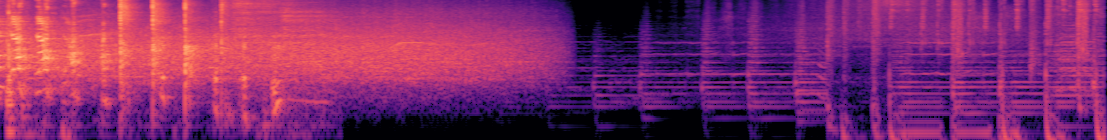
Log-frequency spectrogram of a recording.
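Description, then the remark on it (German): A burst of dense, crackling applause with many hands clapping, loud at first and fading away over about five seconds, followed by a quiet pause and then rhythmic music with punchy beats. “Das ist ein richtiger Applaus wert.”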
